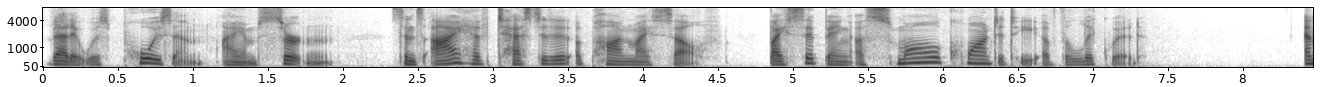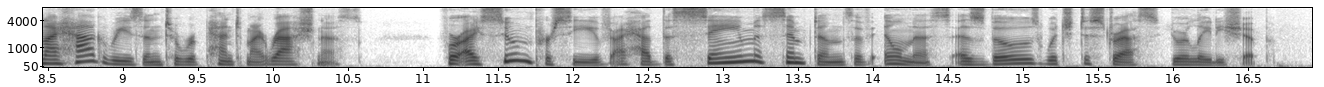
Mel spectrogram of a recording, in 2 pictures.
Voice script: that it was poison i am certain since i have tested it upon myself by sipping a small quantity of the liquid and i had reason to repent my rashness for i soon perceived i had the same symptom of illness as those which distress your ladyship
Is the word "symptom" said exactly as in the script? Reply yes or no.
no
